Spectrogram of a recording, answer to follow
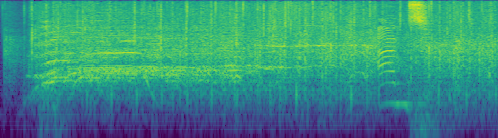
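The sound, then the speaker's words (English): A large audience bursts into sustained applause with whoops and cheers rising above it, loud, filling the space for several seconds before starting to thin out. “Could we please have a big round of applause for Lara and Samuel?”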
